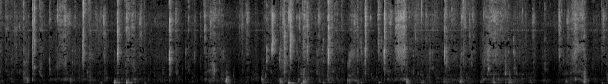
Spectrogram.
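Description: Faint chewing of a mouthful of rice and fish eaten by hand, with irregular small clicks and wet mouth sounds.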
